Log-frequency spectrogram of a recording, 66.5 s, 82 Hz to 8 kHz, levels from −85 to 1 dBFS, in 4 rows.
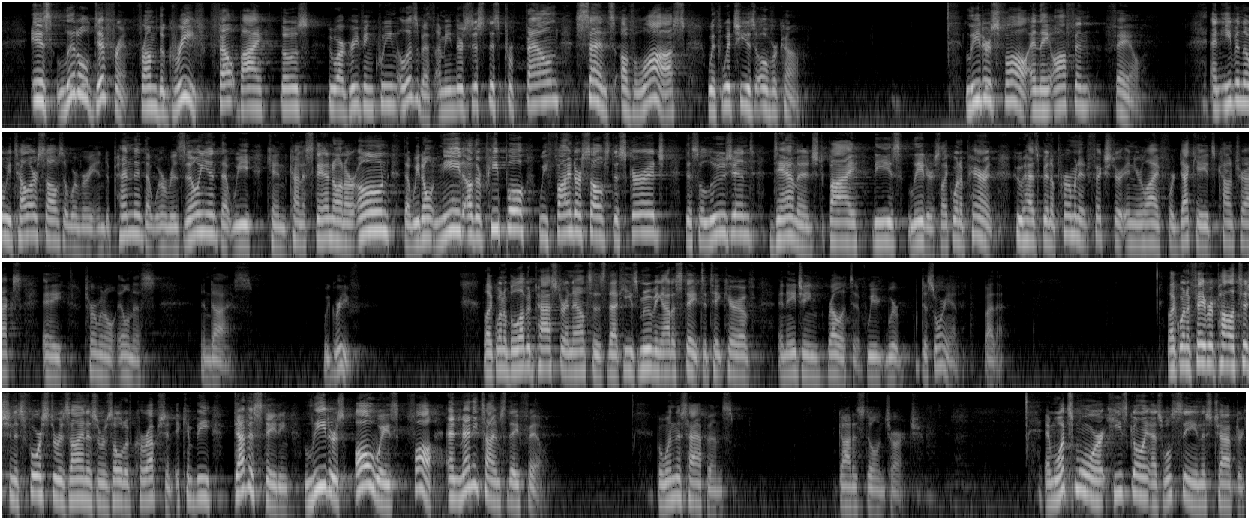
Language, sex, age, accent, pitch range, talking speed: English, male, 40-59, American, 145-190 Hz, 150 wpm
